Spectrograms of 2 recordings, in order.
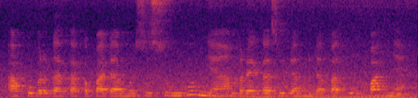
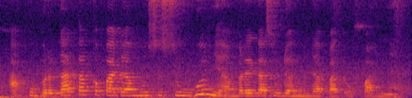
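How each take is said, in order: The two takes are said the same way.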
